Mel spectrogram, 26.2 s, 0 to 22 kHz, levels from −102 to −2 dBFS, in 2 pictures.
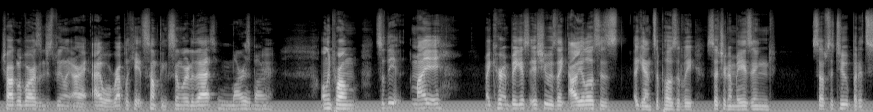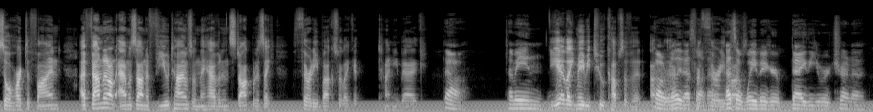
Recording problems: electrical hum; faint; throughout; 50 Hz, 20 dB below the speech

